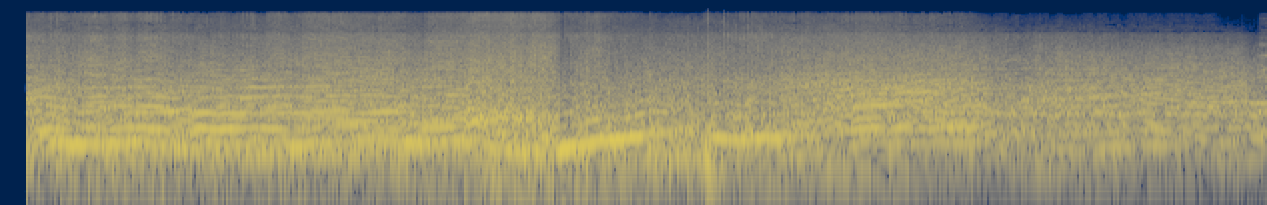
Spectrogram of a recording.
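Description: Drag-racing car engines held at high revs on the start line. About five seconds in the revs dip, then climb in a series of rising sweeps as the cars launch and accelerate away down the strip.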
